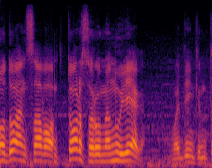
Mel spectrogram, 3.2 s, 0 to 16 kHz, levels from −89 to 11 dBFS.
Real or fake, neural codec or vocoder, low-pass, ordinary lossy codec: real; none; 14.4 kHz; AAC, 64 kbps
